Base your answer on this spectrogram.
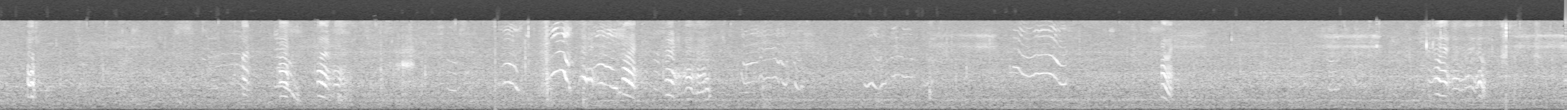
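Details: Pit Bull pups from Sapphirra's litter whimpering: thin, high squeals that bend up and down, bunched around the middle and returning in scattered bursts, over a steady background hiss.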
